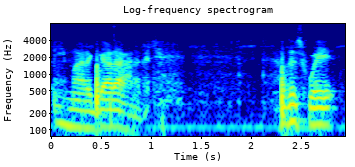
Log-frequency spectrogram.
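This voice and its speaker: An actor playing a fatally wounded young outlaw in a radio Western, speaking haltingly in a weak, labored rustic drawl, bitter but resigned. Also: male voice, medium pitch, close to an everyday voice. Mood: weary, resigned. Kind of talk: old-time radio Western acting. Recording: muffled, noisy old radio recording.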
